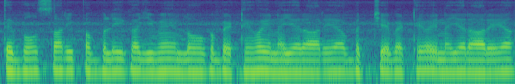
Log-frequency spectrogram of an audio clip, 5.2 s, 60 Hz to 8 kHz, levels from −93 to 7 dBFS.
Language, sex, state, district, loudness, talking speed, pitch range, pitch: Punjabi, male, Punjab, Kapurthala, -17 LUFS, 230 wpm, 125-130 Hz, 125 Hz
